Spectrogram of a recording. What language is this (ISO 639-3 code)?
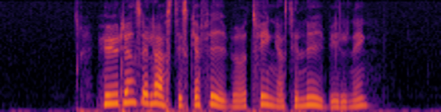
swe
